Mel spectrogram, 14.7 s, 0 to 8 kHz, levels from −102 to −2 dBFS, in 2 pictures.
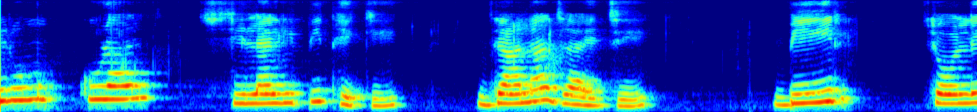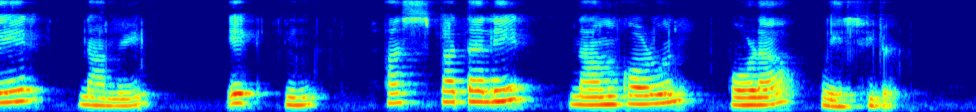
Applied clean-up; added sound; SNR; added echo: neural mask model DeepFilterNet 3.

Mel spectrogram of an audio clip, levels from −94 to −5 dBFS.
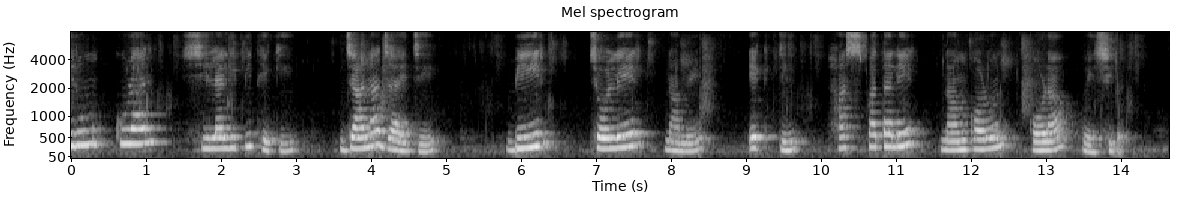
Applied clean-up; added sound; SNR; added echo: neural separator model SepFormer DNS4.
